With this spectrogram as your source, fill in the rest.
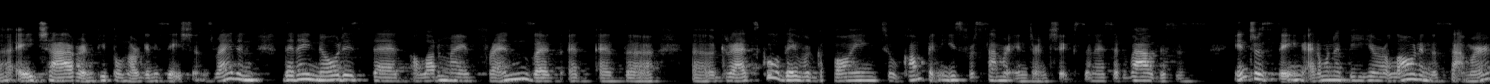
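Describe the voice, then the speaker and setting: With a Slovak accent, a woman speaks at a moderate pace in a fairly low pitch, with ordinary pitch variation and hardly any pauses. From Slovakia. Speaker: HR executive. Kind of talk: panel discussion.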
